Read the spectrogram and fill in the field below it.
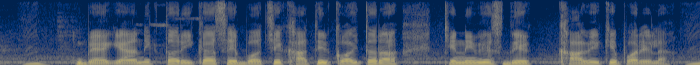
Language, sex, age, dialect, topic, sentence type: Bhojpuri, male, 25-30, Southern / Standard, banking, statement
